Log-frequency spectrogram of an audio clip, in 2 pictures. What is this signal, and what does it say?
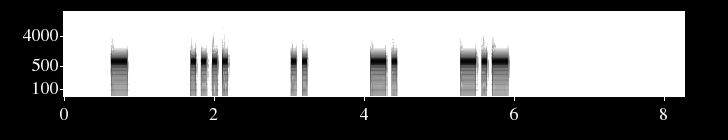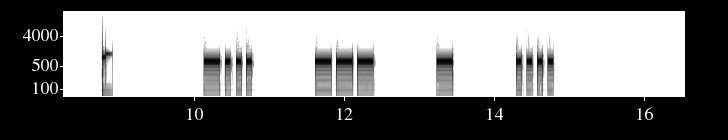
Morse code, heard as a keyed tone, about 17 wpm, spaced as for 8 wpm, 700 Hz. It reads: THINK BOTH
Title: 4x Character Spacing - Top 300 Words - 17wpm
